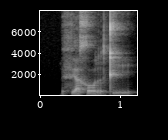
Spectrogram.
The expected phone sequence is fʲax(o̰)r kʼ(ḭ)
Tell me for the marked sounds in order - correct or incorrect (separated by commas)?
incorrect, correct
